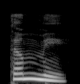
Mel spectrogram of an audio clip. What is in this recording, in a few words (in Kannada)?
"ಧಮ್ಮ", Kannada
